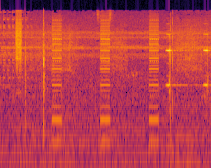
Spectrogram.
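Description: Electronic beeps sound at a steady pace as a countdown ticks.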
